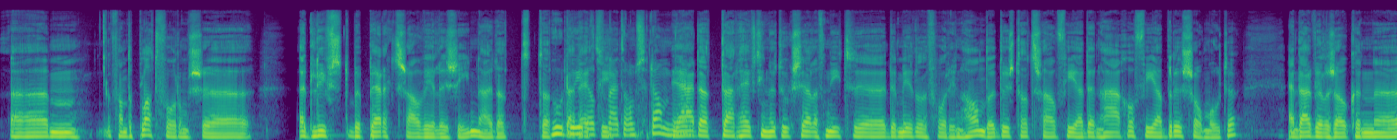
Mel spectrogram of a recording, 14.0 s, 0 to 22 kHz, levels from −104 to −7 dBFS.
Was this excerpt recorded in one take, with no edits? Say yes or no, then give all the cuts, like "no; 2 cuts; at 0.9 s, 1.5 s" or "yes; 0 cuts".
yes; 0 cuts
